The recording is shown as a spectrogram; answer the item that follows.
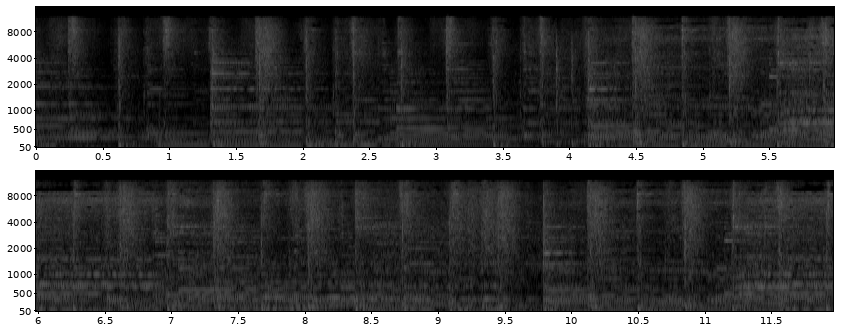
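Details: Upbeat instrumental music with a steady beat plays throughout.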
